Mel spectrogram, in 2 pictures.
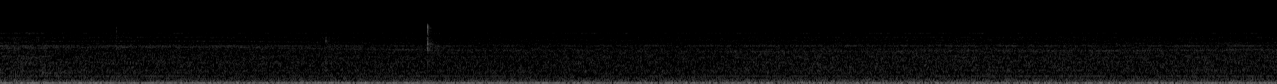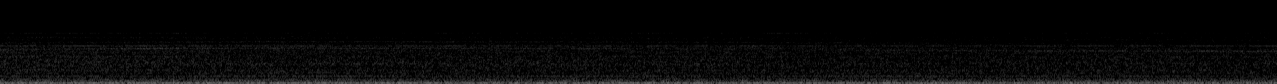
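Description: A military jet taxis in a flight simulator, giving a steady low engine rumble and whine that stays constant and unbroken for the whole stretch, fairly quiet.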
